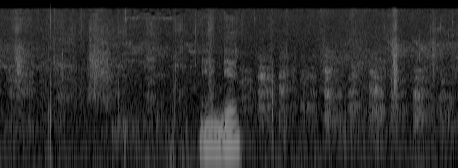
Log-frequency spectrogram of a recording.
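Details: Great Pyrenees at home on a busy morning, one of two dogs, white female RunRun and grey-eared male Alain, while digging holes and carrying off slippers; one low, harmonic grumbling sound of about half a second, with people talking and household noise around it.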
